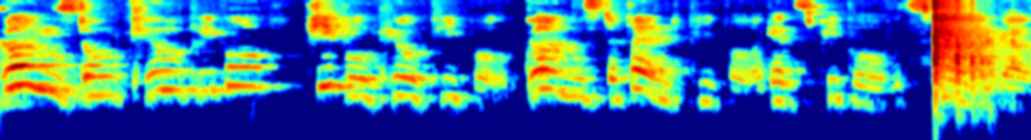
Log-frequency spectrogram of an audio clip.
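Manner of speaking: animated cartoon-style character voice, swooping with wide pitch swings. Answering a request for a Stan Smith impression: Stan Smith impression. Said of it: "Can you do a Stan Smith impression?".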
